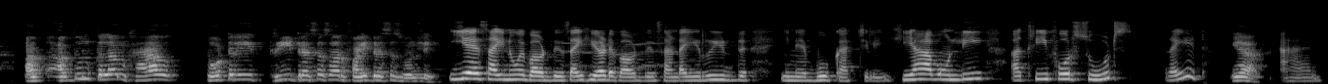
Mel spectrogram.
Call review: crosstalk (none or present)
none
